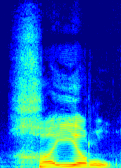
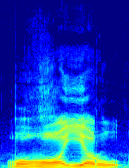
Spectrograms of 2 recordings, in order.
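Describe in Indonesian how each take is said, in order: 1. Bunyi pertamanya kh yang serak. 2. Kata ini diucapkan dengan bibir monyong. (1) "berubah jadi huruf kho" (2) "dibaca monyong"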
